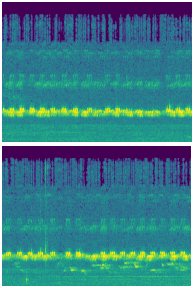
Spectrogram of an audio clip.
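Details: Cricket chirping offered as a high-pitched masking sound for tinnitus: a steady, shrill pulsing trill that runs unbroken throughout, with faint, brief twittering notes in the background near the end.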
